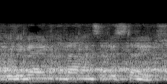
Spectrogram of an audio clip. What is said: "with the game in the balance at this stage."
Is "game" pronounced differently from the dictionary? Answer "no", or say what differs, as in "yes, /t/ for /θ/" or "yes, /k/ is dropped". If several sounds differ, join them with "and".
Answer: yes, /m/ is dropped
